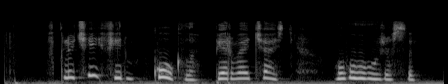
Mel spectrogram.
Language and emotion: Russian, positive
